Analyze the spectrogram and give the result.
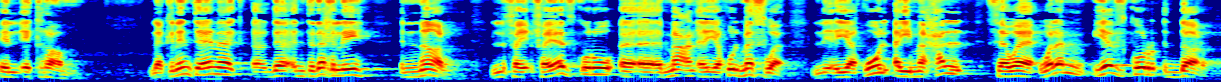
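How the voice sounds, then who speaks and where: A man's voice: a little high, animated, normal speed, warm tone, breathy edge. A man with an Egyptian Arabic accent teaching a lesson on Quranic verses, often asking the class a question and answering it himself. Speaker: religious teacher.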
